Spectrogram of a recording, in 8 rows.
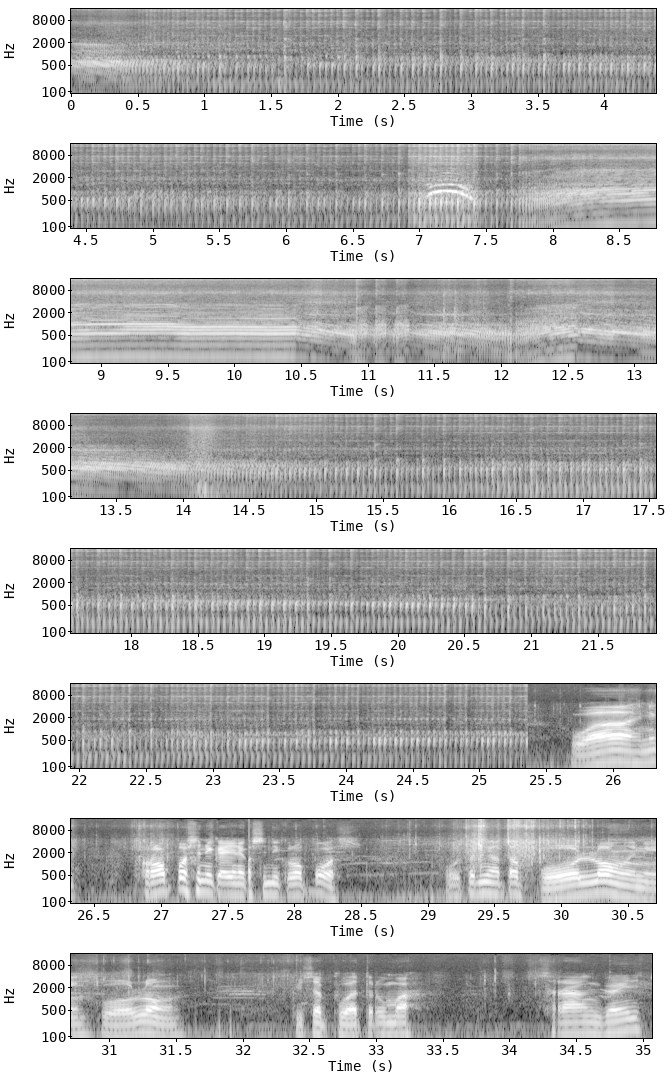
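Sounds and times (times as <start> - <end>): chainsaw revving and cutting: 0.0 - 25.4, 29.1 - 31.4.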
